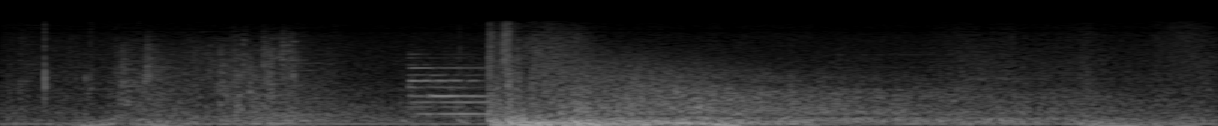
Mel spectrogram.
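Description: Battleship main guns fire in a World of Warships: Legends naval battle, one loud booming salvo about midway that rolls off into a long rumbling decay over steady engine and sea background.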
